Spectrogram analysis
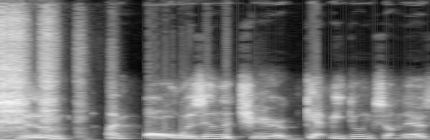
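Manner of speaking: high pleading whine to the director; whiny complaint. Retold or imitated. Actor whining to his director about the chair, high and pleading.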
